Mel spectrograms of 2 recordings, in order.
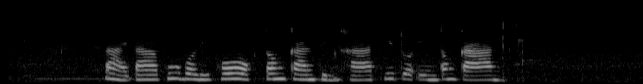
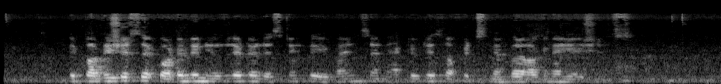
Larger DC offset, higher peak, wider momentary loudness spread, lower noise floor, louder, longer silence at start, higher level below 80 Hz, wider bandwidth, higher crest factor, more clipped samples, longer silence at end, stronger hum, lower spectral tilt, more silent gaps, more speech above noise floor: neither; second, -20 dBFS vs -2 dBFS; second, 9 LU vs 17 LU; first, -64 dBFS vs -44 dBFS; second, -35 LUFS vs -19 LUFS; first, 1.05 s vs 0.15 s; second, under -90 dBFS vs -54 dBFS; second, 9.4 kHz vs 11.5 kHz; about the same, 16 dB vs 18 dB; neither; first, 1.25 s vs 0.05 s; neither; about the same, -6.5 dB/octave vs -5.5 dB/octave; neither; first, 30 dB vs 25 dB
